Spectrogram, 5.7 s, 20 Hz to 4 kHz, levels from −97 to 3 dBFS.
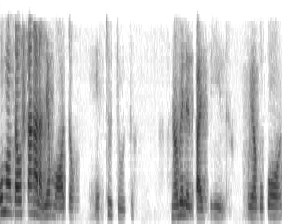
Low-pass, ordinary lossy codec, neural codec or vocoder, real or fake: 3.6 kHz; AAC, 16 kbps; codec, 24 kHz, 0.9 kbps, DualCodec; fake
